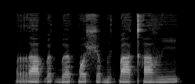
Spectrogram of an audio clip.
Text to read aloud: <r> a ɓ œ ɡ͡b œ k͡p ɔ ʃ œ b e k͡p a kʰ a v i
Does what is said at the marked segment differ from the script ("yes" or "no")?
no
